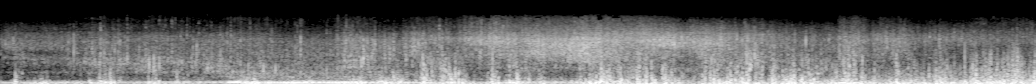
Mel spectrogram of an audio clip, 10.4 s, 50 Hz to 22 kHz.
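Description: Off-road 4x4 engine running hard as it pushes through mud, with wind buffeting the microphone over it.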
